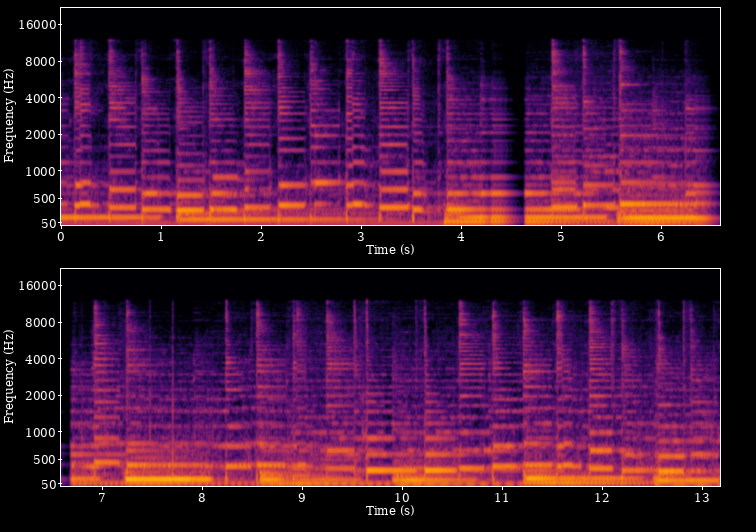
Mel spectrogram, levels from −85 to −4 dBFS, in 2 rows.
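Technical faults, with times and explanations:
4.23–4.32 s, short stall from a late packet: the sound hangs for about 68 ms, a slightly buzzy held tone, then carries on from exactly where it left off. A packet showed up late, the jitter buffer ran dry, and the receiver stretched the last bit of audio to cover the wait, so nothing's lost.
4.34–4.66 s and 6.36–6.71 s, call audio freeze: two longer holds, about 0.3 s and 0.33 s, where the last sound drags on as a fading buzz instead of dropping to silence, then the audio resumes with nothing skipped. The likely cause is packets held up in transit, leaving the jitter buffer empty while the receiver filled the gap.
5.80–8.17 s, CD scratch ticks: ten small regular ticks across about 2.4 s, each at most roughly 3 ms. That's a disc blemish wiping out more data than error correction can rebuild once per revolution, with the player patching or muting the damaged samples, and they sit on top of the Opus call path's roughly 12 kHz top end.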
